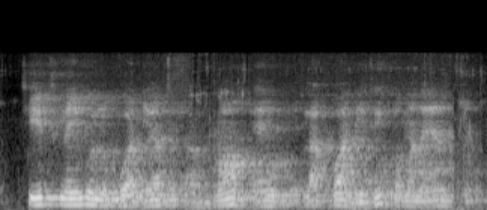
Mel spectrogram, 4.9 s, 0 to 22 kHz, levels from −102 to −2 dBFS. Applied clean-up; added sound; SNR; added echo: neural separator model SepFormer DNS4.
